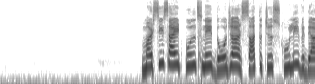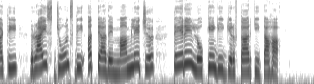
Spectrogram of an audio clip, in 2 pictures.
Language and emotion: Dogri, neutral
